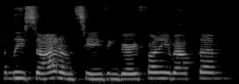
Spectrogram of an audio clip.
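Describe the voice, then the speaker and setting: A woman's voice: high voice, level tone, quick pace, sharp tone. A woman voicing a lazy, unimpressed panther from a storybook, in a dry, nonchalant and dismissive manner.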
